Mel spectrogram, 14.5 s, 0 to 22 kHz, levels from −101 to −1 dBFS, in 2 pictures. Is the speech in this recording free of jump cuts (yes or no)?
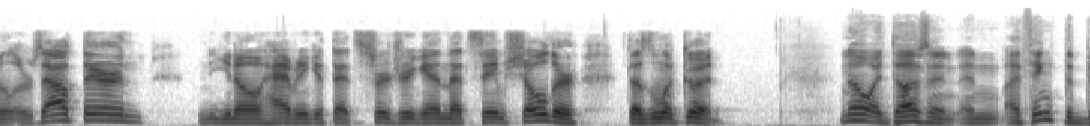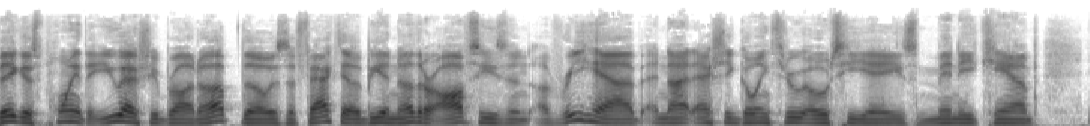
yes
